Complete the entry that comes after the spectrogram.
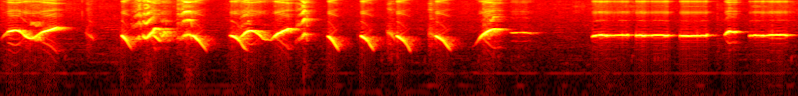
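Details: Pet parrot improvising a whistled tune, repeating swooping up-and-down notes about every half second, then switching to three long, steady whistles.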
